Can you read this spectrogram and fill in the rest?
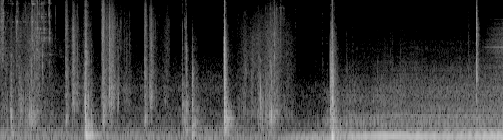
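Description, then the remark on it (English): Keys jingle and a few doors clunk shut, then a car engine turns over and settles into a steady, growing low rumble as the vehicle pulls away. “Get in the car.”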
